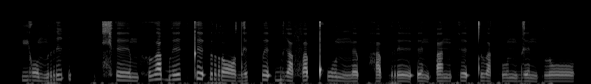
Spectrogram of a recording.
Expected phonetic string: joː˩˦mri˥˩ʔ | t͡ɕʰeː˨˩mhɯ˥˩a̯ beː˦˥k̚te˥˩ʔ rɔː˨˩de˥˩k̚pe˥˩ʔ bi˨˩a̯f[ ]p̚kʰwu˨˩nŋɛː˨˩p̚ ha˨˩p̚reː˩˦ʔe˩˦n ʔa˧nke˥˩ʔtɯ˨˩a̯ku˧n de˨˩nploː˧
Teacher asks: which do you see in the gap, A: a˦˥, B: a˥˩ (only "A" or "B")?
B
